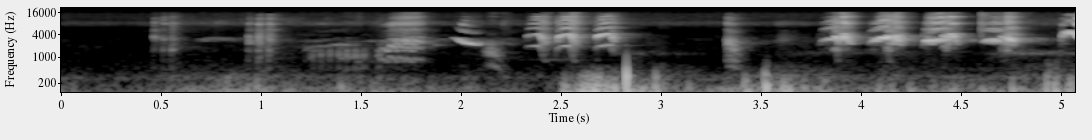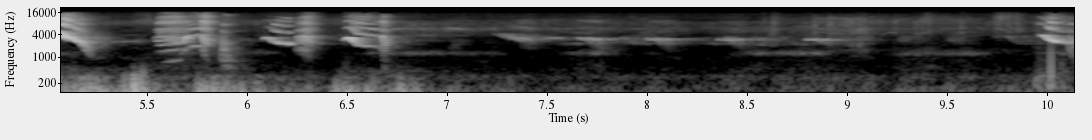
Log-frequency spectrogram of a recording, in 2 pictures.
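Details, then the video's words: Common myna song from a Pakistani Punjab village: rapid jumble of harsh clicks, chirps and whistled notes over low rumbling background noise, then quieter thin whistles trailing off. "MYNA BIRD SONG / MYNA BIRD SOUND /MYNAH BIRD SINGING - MINA SOUND EFFECT- Acridotheres Tristis CHIRP"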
